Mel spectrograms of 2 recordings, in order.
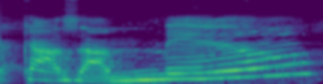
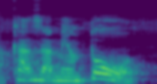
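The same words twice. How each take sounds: First: Casamento with "men" sung out very long and rising, then a short "to"; stress on MEN. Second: Casamento with a wrongly stressed last syllable, "to", lower in pitch; wrong final stress. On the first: Teacher showing students the real pronunciation, casamento with long stressed "men". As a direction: stretch the syllable "men" in casamento slowly, then drop "to". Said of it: "como que a gente pronuncia".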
